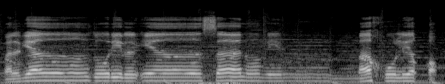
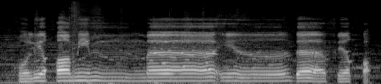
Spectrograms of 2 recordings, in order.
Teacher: Kemudian di akhir-akhir yang ada huruf qalqalah, karena qalqalahnya letaknya di akhir, maka disebut dengan qalqalah kubra. Artinya harus jelas, harus ditampakkan lagi, harus ditimbulkan lebih kuat qalqalahnya daripada yang ada di pertengahan ayat.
